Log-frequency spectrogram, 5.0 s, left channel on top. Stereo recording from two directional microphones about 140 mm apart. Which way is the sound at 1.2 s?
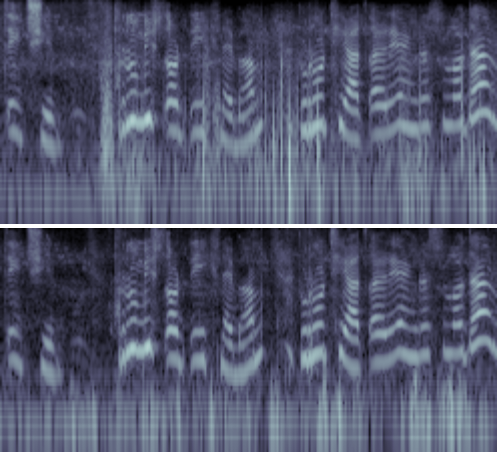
20° right (ahead or behind).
